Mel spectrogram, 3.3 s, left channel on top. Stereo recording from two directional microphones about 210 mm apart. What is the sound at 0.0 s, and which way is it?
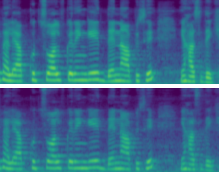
A woman's voice, 40° left (ahead or behind).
